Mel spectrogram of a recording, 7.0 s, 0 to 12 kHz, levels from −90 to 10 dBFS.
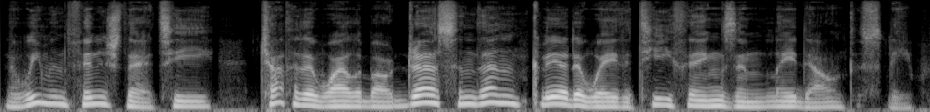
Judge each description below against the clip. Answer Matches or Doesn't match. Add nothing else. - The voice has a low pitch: Matches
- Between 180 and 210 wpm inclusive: Matches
